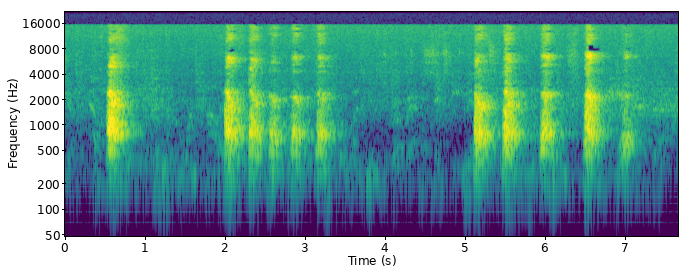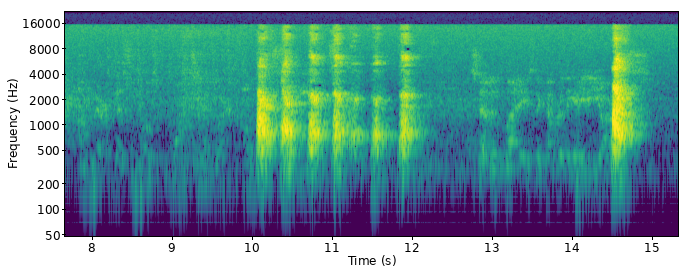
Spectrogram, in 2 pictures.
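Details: Pug barking angrily at loud neighbours: sharp, loud barks in bursts of two to five, with pauses between groups and a single bark near the end.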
